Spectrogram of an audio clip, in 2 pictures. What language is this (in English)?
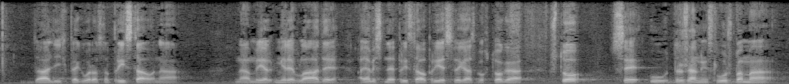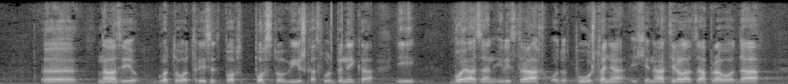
Croatian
